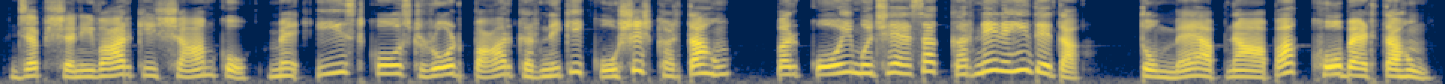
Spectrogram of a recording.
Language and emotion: Hindi, angry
